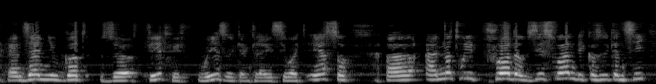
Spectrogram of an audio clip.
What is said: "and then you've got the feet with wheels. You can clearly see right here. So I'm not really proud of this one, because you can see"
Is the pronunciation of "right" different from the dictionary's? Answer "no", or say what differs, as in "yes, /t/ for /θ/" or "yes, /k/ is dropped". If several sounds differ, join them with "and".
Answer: yes, /w/ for /ɹ/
